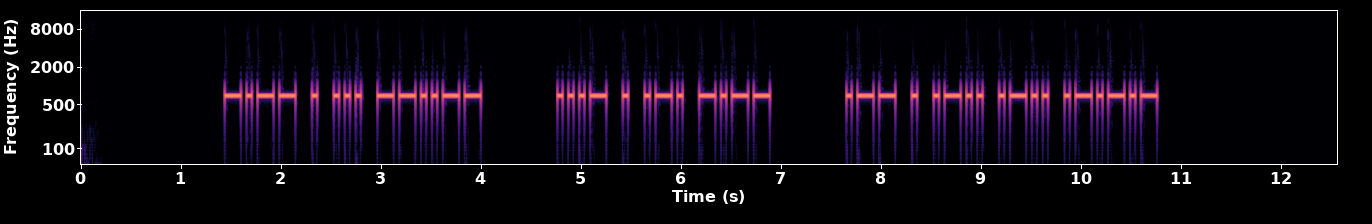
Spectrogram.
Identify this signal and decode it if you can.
Morse code, heard as a keyed tone, about 22 wpm, 700 Hz. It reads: YES, VERY WELL.
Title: 2x Word-Spacing - Sentences from Top 500 Words - 22wpm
